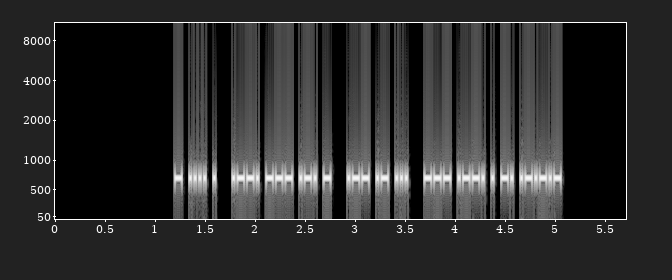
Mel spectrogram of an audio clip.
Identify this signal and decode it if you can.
Morse code, heard as a keyed tone, about 50 wpm, 700 Hz. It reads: THE PORT WAS OPEN.
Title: Sentences from Top 1000 Words - Review Part 1 - 50wpm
